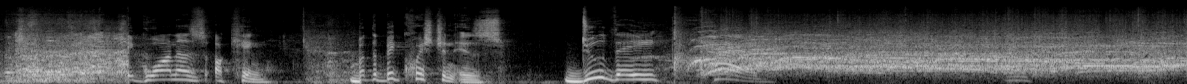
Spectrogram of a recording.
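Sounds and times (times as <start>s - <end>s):
laughter: 0.0s - 1.5s
speech: 1.4s - 6.8s
studio audience cheering and applauding: 6.6s - 11.8s.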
